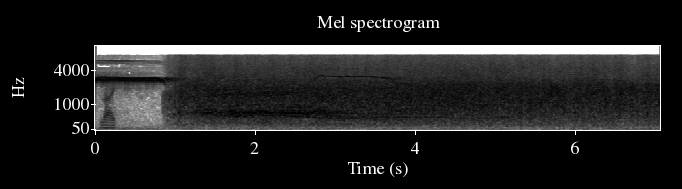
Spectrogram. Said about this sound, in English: Lovely round of applause there confirmed to me that you've enjoyed yourself and you want to know what the final situation was.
